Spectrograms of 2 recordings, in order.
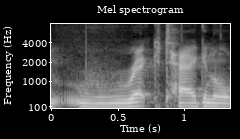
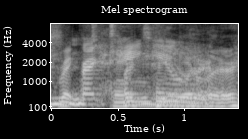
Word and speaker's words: rectangular: It is a rectagonal room. Is that how you say it? Rectangular.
